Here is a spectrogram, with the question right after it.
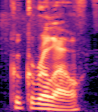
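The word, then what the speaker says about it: Cuccurullo: Warren, how do you say his last name, people? – Cucurillo.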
